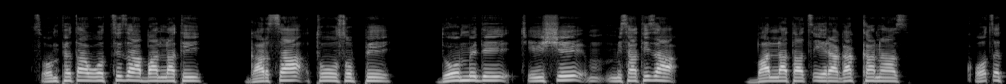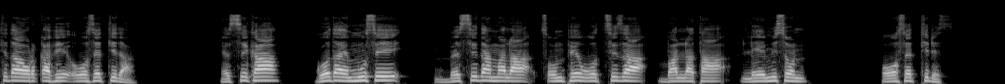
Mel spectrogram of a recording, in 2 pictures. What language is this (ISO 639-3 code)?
gmv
